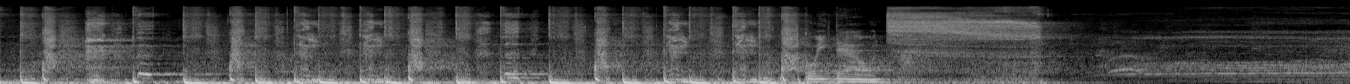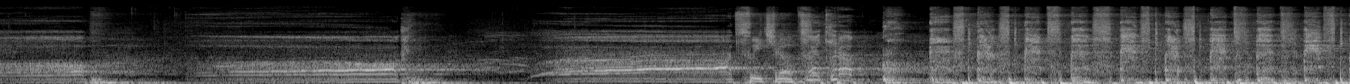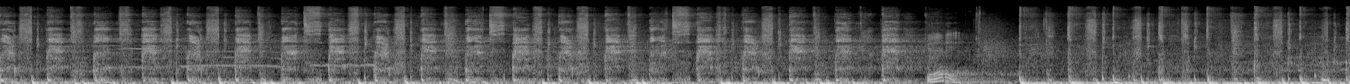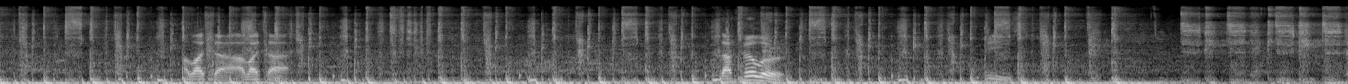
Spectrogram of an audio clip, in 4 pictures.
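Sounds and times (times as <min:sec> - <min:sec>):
beatbox kick: 0:00.0 - 0:10.5, 0:22.3 - 0:53.9
held rising vocal tone: 0:11.4 - 0:25.9.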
